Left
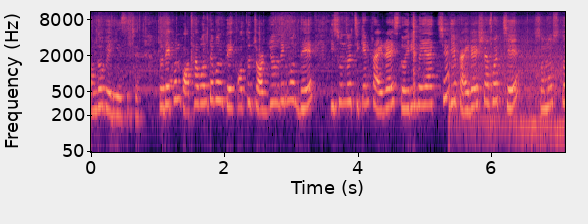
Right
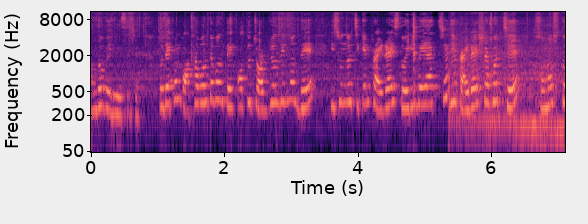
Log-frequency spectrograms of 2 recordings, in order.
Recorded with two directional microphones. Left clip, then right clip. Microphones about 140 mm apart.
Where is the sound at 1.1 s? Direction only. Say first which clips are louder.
Left 2 dB; 40° left (ahead or behind).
